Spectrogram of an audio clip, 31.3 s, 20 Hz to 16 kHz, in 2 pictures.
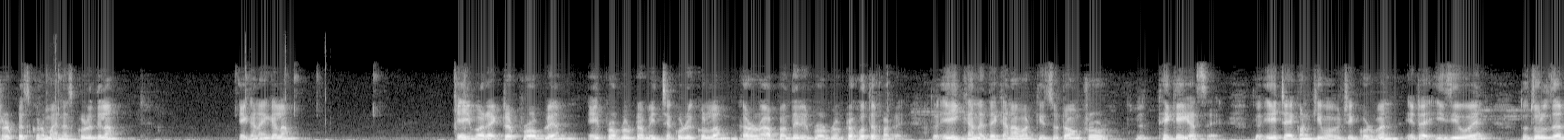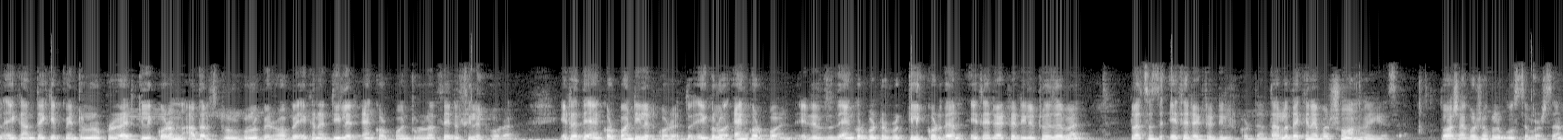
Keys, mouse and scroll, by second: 0.5 alt+click, 0.9-1.6 scroll down 1, 3.1 double click, 4.5 BackSpace, 6.8-8.6 scroll down 1, 8.8-9.4 alt+scroll up 1, 16.0 right click, 25.8-26.6 scroll down 1, 29.3-30.0 alt+scroll down 1.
